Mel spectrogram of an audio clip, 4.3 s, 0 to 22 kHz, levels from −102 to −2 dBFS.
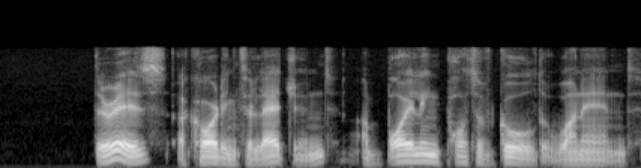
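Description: Speech over wideband telephone coding, with no faults heard.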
